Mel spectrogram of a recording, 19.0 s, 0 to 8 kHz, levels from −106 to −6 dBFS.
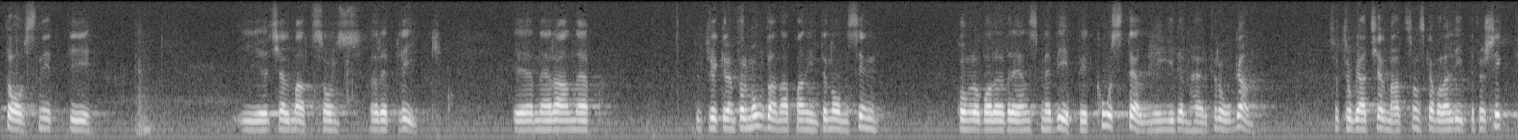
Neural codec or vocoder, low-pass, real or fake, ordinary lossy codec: none; none; real; none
